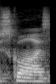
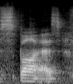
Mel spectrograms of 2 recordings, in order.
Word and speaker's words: Spires: I called you Squires instead of Spires.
